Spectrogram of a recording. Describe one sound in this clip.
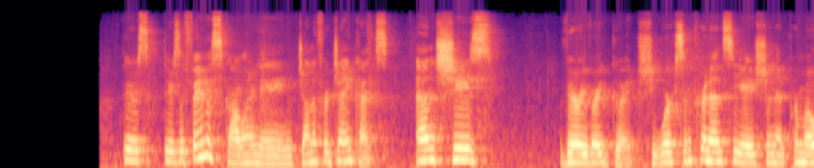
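A middle-aged woman speaks calmly into a handheld microphone.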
